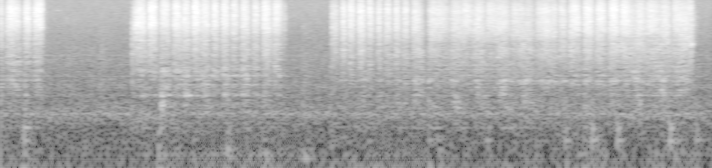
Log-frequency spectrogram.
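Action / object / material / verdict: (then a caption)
scrape / paper drawing sheet with charcoal / paper / none. Fingertips rub and smear charcoal across a large white paper sheet taped flat on a table. Dry, scratchy rubbing strokes come in bursts of bright hiss, with brief quieter pauses between them over a steady low rumble.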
